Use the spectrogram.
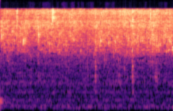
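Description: Large-cut potato pieces fry in hot oil in a pan, giving a steady, soft, continuous sizzle with faint crackles throughout.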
